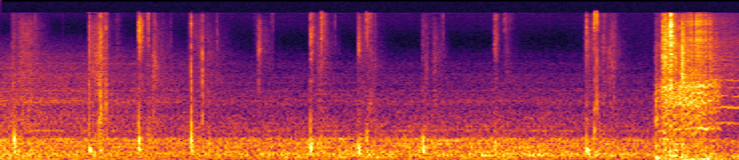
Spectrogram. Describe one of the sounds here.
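Footsteps tap on hard stairs at a steady pace.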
